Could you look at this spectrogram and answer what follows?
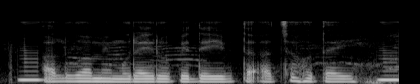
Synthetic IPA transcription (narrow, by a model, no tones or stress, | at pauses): a̰luwamemuɾajɾoped̪ebt̪a̰ʔətːʃʰaɦot̪aj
